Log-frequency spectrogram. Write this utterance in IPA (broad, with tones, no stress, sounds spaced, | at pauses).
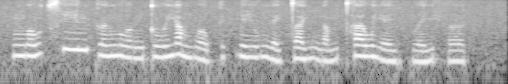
ŋ o˨˥ w t͡sʰ iː˥ n k ɵ˨˧ n w ʊ˨ ŋ t̪ uː˨˥ j ɐ˧ m w o˨˩ w k ɪ˨˥ k̚ l iː˨˧ w n̪ e˨˩ j t̪ ɐ˨˧ j ŋ ɐ˨˥ m t̪ʰ ɐ˥ w j e˨ j kʷ e˨˥ j h ɵ˧ t̚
